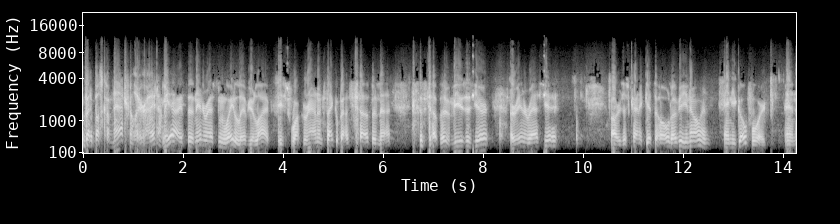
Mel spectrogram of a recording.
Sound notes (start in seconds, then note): 6.0 laughs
